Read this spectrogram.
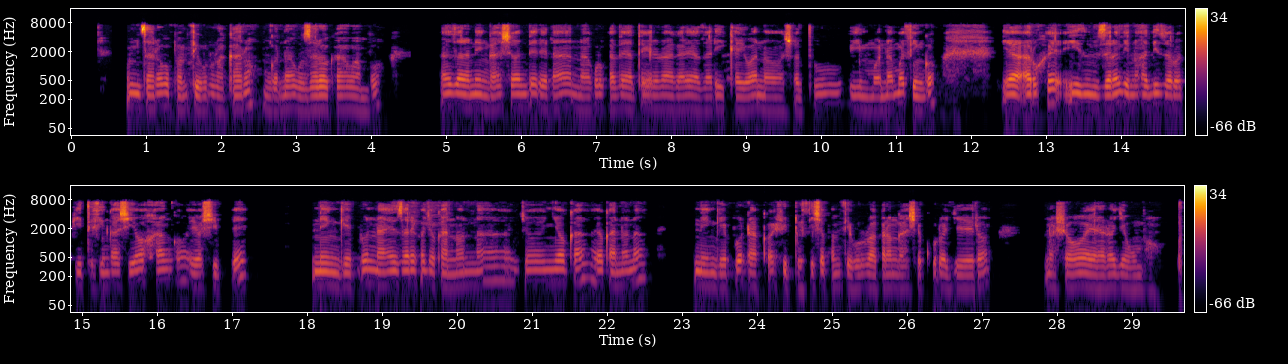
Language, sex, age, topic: Oshiwambo, male, 25-35, agriculture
